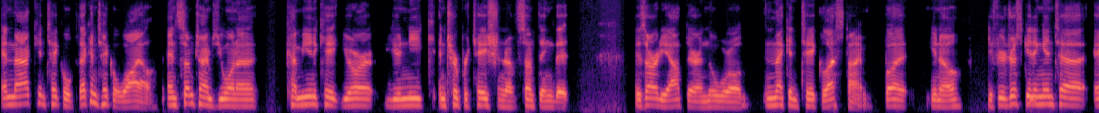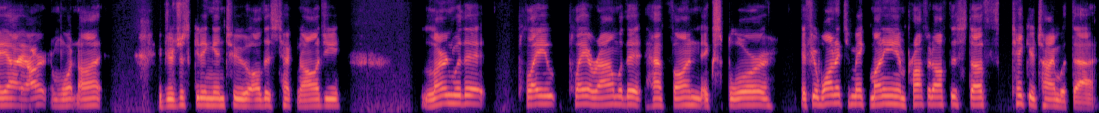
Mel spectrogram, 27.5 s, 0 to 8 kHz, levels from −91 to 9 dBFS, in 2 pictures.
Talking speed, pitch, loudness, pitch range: 180 wpm, 145 Hz, -21 LUFS, 130-160 Hz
